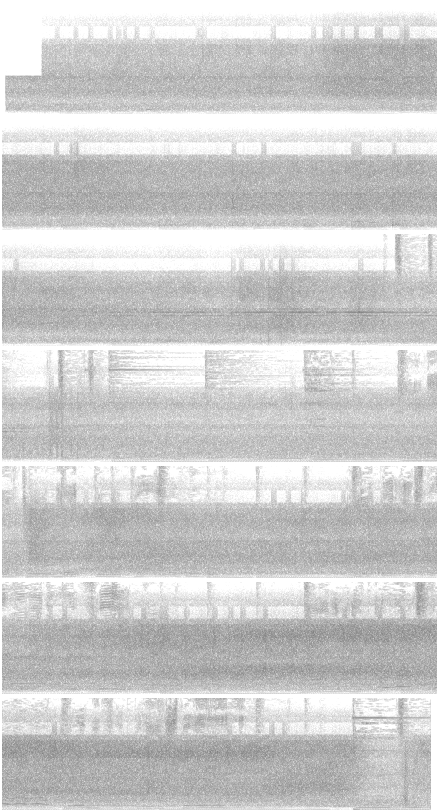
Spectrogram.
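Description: A steady rush of heavy rain and floodwater running in the street, with the bass notes of background music underneath, which grow stronger about halfway through.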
